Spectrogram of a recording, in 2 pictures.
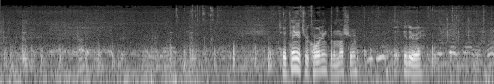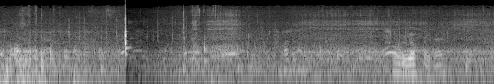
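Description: Wind blows steadily and rumbles against the microphone outdoors on open water.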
